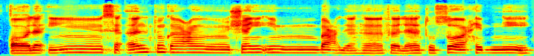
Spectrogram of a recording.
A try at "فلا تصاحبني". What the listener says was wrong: bit of قلقلة on the ba.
